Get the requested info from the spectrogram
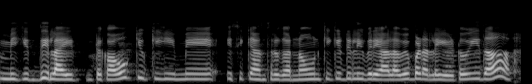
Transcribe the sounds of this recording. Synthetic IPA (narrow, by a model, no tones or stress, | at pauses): mĩkid̪ɪlaːiʈəkaːokjõːkimɛ̃ːɪsikɛːnsəlkəɾnaːʊnkikiɖɪliʋɾiaːlaʋebəɽaːleːʈɦoːiːd̪aː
